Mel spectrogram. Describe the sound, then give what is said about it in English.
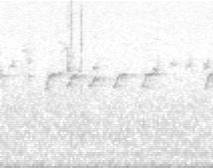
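Small birds chirp repeatedly in quick, high, rising notes, a steady series of faint tweets over a low background rumble, with no one speaking. “The birds are chirping back at me.”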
